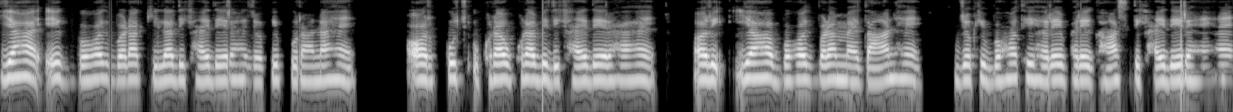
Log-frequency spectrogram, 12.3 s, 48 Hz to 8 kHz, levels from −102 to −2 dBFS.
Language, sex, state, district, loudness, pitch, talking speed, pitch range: Hindi, female, Chhattisgarh, Balrampur, -19 LUFS, 205 Hz, 170 wpm, 200-215 Hz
